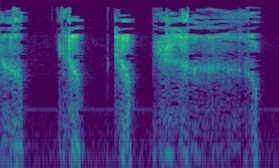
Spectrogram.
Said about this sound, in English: He was really delighted and began to munch on them, making huge slurping noises. You wouldn't think a raven could be that slurpy, but he was.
